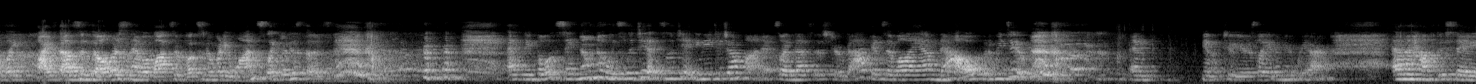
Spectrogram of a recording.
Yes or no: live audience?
yes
